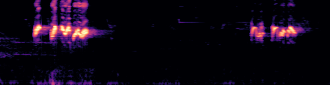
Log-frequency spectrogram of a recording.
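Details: Red-whiskered bulbul sounding two rollicking phrases, the first louder with four or five notes, the second softer and shorter, over light low rumble.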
